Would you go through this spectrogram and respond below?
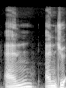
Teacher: Oke, kalau di Amerika dibaca gini, believe you can gitu ya, can, and you, D ketemu Y itu bisa dibaca J guys ya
